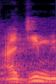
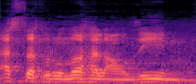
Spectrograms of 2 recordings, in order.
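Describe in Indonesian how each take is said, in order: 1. Kata terakhir diucapkan dengan bunyi 'j'. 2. Kata terakhir diucapkan dengan bunyi 'dz'. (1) "Kalau dia az, a, a, ajim, ajim gitu ya" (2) "Yang betul memang astagfirullahaladzim"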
